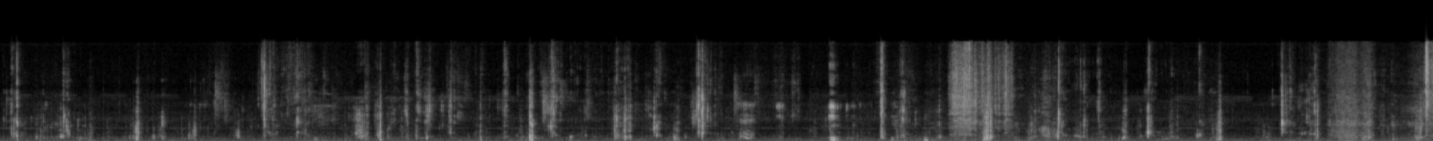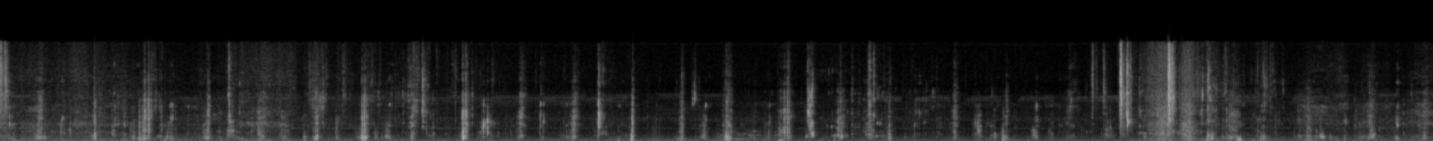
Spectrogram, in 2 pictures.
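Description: Close-miked chewing and mouth sounds of a person eating luchi with chicken curry by hand: many short, irregular wet smacks and clicks.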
